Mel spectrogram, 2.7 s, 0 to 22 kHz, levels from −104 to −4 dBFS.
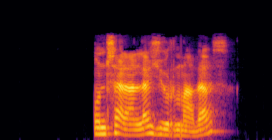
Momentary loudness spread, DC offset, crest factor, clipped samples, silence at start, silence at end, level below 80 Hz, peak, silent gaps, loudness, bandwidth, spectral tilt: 9 LU; under 0.1%; 18 dB; under 0.1%; 0.95 s; 0.5 s; -60 dBFS; -2 dBFS; none; -16 LUFS; 8.2 kHz; -3 dB/octave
